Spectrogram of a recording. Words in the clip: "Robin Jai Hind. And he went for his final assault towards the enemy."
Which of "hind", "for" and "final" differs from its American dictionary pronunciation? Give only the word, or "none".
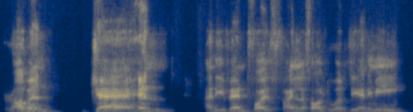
hind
